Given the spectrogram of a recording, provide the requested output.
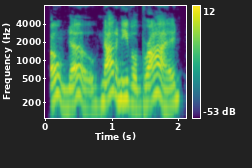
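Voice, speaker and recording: A breezy working mother in an audio drama. She speaks at a middle pitch with dry, teasing humor toward her kids. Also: lively intonation, measured pace, husky.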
